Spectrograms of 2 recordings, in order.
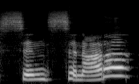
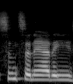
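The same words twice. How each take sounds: First: The word ends with an 'ah' sound. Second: The word ends with an 'ee' sound. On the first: The speaker calls it wrong. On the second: The speaker calls it right.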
